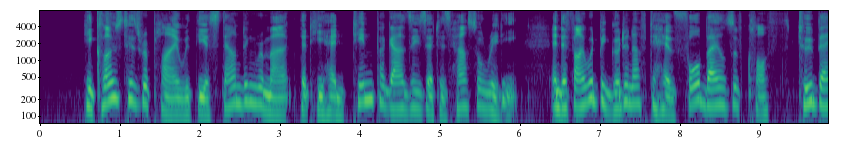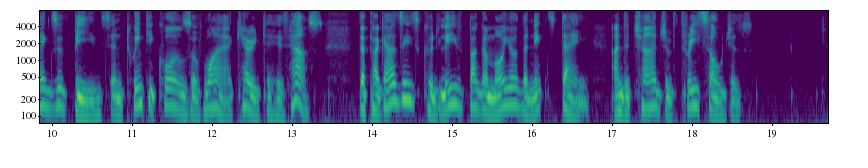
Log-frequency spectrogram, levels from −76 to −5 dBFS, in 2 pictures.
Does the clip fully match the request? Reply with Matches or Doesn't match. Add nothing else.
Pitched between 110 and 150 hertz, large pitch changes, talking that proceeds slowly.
Doesn't match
